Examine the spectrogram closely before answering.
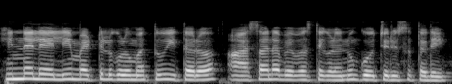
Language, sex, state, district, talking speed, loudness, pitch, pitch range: Kannada, female, Karnataka, Bidar, 95 wpm, -14 LUFS, 215 Hz, 210-230 Hz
